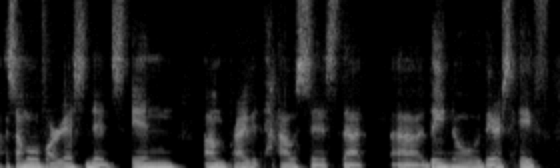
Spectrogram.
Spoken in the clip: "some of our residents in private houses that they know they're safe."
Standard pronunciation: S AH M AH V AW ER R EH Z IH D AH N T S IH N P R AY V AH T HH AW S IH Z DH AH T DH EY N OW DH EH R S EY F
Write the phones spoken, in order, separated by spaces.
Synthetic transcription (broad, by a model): S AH M AH V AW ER R EH S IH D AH N T S IH N P R AY V AH T HH AW S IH S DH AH T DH EY N OW DH EH R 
